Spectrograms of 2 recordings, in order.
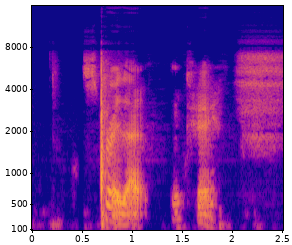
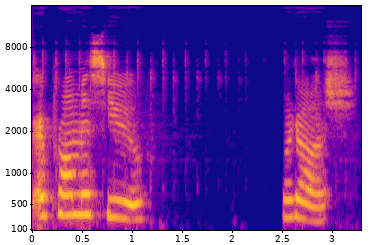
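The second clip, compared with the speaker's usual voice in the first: normal talking voice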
